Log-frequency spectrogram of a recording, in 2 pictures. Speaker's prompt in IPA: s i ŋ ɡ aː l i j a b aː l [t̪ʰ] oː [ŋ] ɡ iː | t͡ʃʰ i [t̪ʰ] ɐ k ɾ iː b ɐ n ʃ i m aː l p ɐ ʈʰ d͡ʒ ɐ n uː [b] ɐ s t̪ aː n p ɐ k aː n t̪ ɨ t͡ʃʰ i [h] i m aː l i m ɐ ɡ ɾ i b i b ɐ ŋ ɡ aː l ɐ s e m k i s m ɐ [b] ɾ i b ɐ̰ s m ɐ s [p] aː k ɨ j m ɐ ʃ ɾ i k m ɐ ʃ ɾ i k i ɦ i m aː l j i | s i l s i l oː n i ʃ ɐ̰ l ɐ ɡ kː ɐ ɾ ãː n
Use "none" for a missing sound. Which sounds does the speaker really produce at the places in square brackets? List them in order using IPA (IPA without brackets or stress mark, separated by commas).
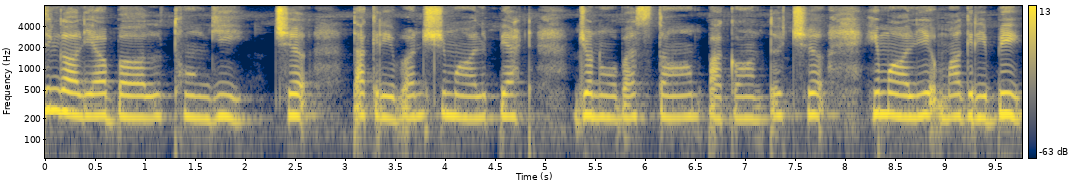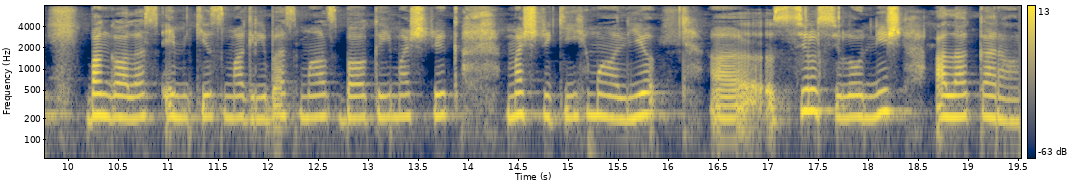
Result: t̪ʰ, ŋ, t̪, b, h, ɡ, b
